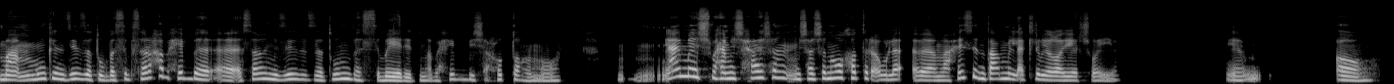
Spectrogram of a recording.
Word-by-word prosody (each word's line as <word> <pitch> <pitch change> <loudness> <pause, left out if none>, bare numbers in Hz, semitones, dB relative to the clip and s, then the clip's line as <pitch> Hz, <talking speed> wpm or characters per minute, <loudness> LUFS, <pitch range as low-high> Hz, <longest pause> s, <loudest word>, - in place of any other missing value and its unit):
ما 220 -2 +4
ممكن 240 +6 +1
زيت 250 +3 +1
زيتون، 220 -4 0
بس 205 +4 -1
بصراحة 265 - -1
باحب 275 -4 -2
آآ 205 -6 +2
أستخدم 245 +8 +1
الزيت 230 +2 +1
الزيتون 225 +4 0
بس 195 -4 -5
بارد، 175 -4 +3
ما 185 - -4
باحبش 220 +3 -7
أحطّه 225 -1 -4
على 165 - -4
النار، 180 +1 -4 0.6
م - - -11
يعني 335 - +6 0.2
مش 330 - -1
باح 285 -2 +1
مش 270 -1 +2
عش 305 +1 +2
مش 255 -5 -1
عشان 275 +3 +2
هو 300 +1 +4
خطر 290 -1 -1
أو 215 +3 0
لأ، 230 +1 0
ب - - -1
ما 190 -1 +1
احس 295 - -3
إن 275 -6 +2
طعم 255 +1 +3
الأكل 235 +1 -1
بيغيّر 190 -3 +2
شوية. 185 +3 -7 1.1
يعني - - -4 0.8
آه، 185 -2 +1
225 Hz, 170 wpm, -22 LUFS, 190-260 Hz, 1.1 s, يعني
